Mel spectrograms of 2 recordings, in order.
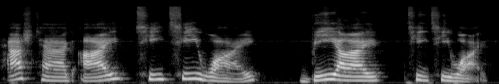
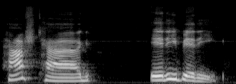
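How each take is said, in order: First: Letter by letter, slow and careful, so viewers can type "I T T Y B I T T Y"; dictating "I T T Y B I T T Y" slowly for the comments; slow spelling. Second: Said in the usual way. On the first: Shown as a demonstration. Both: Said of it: "y'all have to type this right".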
